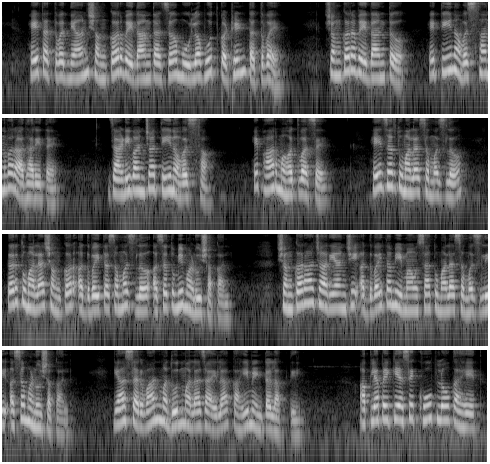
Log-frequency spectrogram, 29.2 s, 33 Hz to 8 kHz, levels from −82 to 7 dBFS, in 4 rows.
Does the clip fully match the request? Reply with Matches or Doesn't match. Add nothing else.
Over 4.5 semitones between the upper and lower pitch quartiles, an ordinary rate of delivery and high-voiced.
Doesn't match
